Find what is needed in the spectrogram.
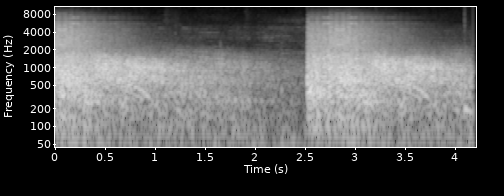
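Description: Two loud crashing bursts, each starting suddenly and dying away slowly over about two and a half seconds. The second comes about two and a half seconds after the first.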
